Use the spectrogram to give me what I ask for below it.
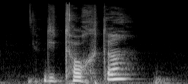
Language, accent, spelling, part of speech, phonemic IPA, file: German, Austria, Tochter, noun, /ˈtɔx.tɐ/, De-at-Tochter.ogg
- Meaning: 1. daughter 2. subsidiary (company)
